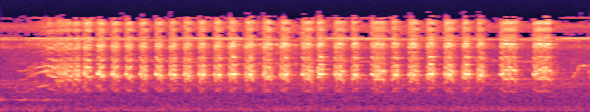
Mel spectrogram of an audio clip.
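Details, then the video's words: Red junglefowl decoy hen calling steadily, a long train of sharp, rhythmic clucks at about two per second that rises quickly in loudness and then ends in a couple of spaced, drawn-out notes. "เสียงไก่ต่อตัวเหมีย ต้อยแบบจัดเต็ม!!"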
